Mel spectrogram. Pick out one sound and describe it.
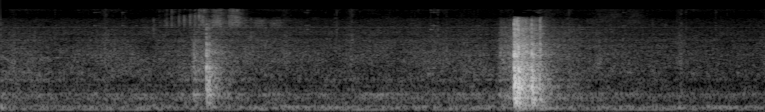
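A gun fires loudly a couple of times.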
